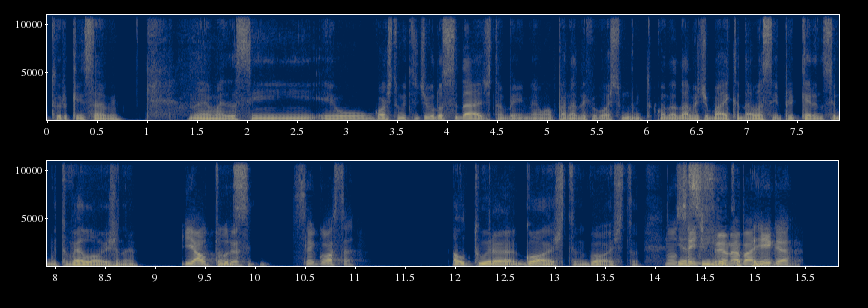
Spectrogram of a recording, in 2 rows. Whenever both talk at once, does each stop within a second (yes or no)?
no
